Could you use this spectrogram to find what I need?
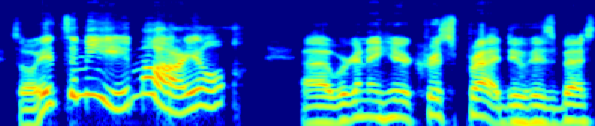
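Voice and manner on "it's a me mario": very high cartoon voice, pitched way up. Quoting the Super Mario movie's famous line: Mario voice. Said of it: "is just dubbed Mario".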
